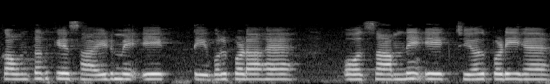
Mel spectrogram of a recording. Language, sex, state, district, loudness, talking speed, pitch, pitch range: Hindi, female, Punjab, Fazilka, -14 LUFS, 150 wpm, 240 Hz, 235-245 Hz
